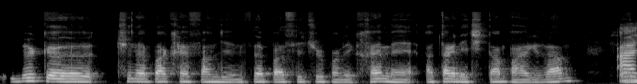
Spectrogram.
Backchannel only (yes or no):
no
